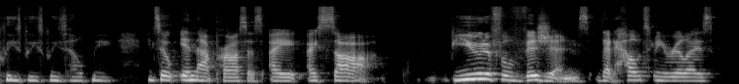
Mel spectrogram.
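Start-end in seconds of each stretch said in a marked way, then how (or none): 0.0-1.2 mock pleading, acted-out begging, faster. Recalling being told to meditate for an hour in an ashram; retelling own begging. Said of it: "I begged".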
